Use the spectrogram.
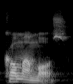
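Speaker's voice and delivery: "comamos" wrongly stressed at the start, CO-ma-mos; wrong first-syllable stress. Shown as a demonstration. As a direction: hit the CO in "comamos". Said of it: "not comamos or comamos".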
